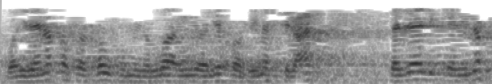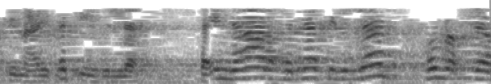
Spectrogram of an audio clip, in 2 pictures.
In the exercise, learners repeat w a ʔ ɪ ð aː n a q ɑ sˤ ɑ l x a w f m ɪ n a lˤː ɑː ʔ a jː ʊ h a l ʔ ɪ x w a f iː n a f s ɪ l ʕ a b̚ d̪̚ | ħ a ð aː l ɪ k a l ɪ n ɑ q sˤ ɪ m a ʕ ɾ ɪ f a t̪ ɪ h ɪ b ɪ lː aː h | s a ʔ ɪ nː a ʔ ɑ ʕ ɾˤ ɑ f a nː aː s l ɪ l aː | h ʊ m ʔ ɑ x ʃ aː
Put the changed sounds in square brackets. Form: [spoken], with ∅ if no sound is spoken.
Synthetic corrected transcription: w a ʔ ɪ ð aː n [ɑ] q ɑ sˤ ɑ l x a w f m ɪ n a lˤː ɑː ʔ a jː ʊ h a l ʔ ɪ x w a f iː n a f s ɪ l ʕ a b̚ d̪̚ | [f] a ð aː l ɪ k a l ɪ n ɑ q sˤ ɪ m a ʕ ɾ ɪ f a t̪ ɪ h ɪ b ɪ lː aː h | [f] a ʔ ɪ nː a ʔ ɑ ʕ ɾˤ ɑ f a nː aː s l ɪ [lː] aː | h ʊ m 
